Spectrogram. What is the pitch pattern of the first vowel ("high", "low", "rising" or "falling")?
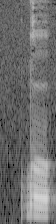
low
